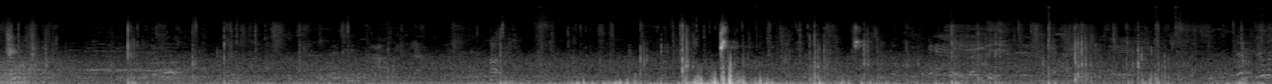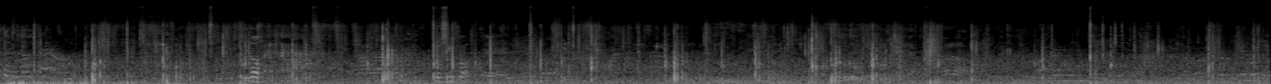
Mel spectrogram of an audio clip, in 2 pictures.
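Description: Frontón ball play: repeated sharp smacks of the ball off the players' hands and the concrete front wall at irregular intervals, over voices of players and onlookers. A louder burst of noise comes about nine seconds in.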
